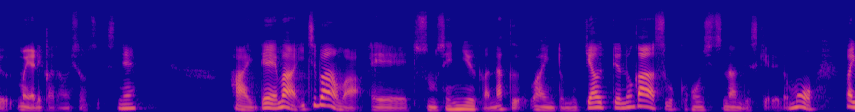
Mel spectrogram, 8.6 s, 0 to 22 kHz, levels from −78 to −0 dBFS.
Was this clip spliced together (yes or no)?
no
